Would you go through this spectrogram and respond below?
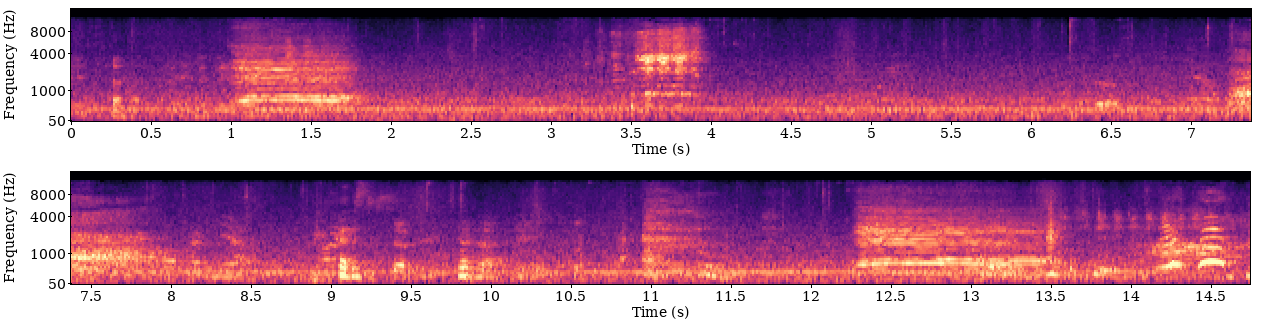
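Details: Birth of two goat kids at a sugar shack in Quebec, Canada: four separate tremulous bleats, each about a second long, spaced between stretches of quiet French talk from onlookers.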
